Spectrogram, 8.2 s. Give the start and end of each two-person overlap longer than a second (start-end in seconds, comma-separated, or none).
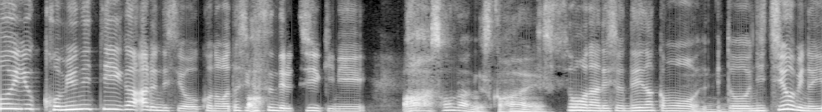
none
